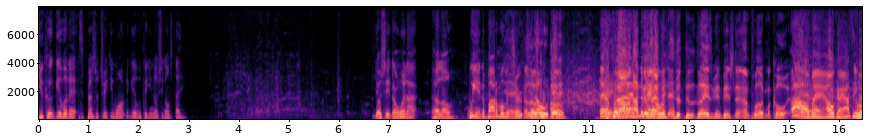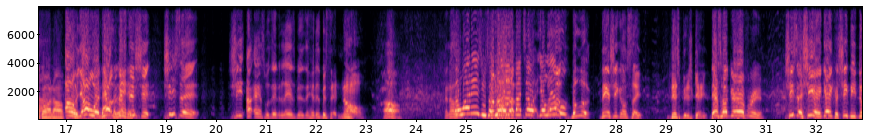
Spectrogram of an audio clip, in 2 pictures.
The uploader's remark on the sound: invade the Washington DC Improv to bring laughter to all that attended these 2 sold out shows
